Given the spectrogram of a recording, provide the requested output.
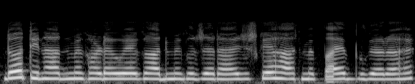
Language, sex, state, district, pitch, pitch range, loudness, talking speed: Hindi, female, Himachal Pradesh, Shimla, 255 Hz, 250-265 Hz, -15 LUFS, 230 wpm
